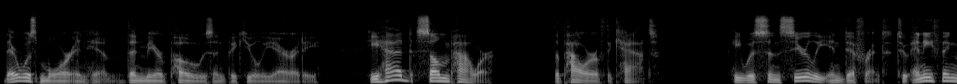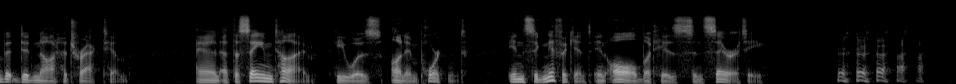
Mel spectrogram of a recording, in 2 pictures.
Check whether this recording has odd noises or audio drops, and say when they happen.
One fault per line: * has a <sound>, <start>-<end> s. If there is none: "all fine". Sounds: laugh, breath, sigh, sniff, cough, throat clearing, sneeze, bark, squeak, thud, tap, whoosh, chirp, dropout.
* has a laugh, 17.9-18.8 s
